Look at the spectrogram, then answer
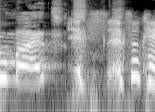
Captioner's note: Dell cries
